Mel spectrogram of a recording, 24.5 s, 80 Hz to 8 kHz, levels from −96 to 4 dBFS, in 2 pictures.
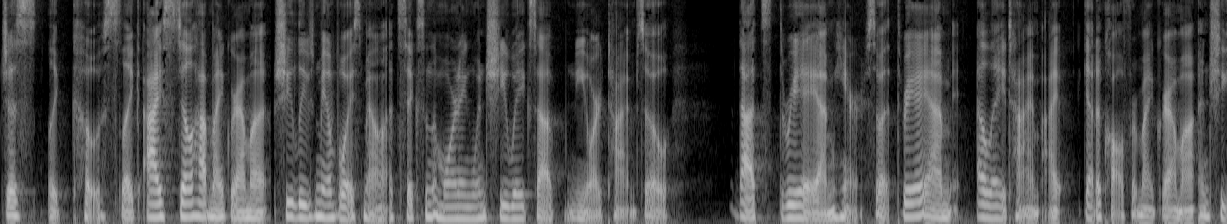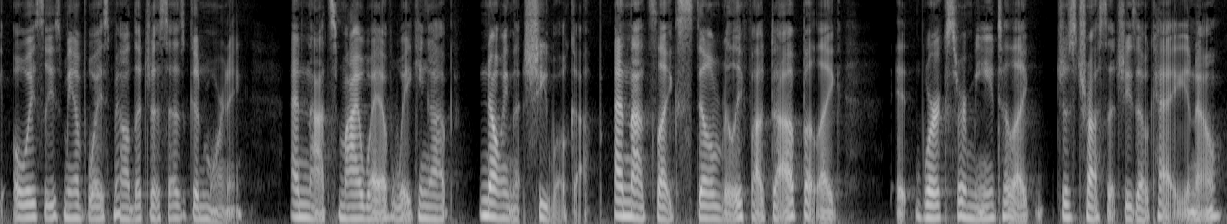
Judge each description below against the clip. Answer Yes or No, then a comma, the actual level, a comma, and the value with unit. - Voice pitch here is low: No, medium, 160 Hz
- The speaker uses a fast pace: Yes, fast, 220 wpm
